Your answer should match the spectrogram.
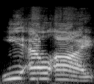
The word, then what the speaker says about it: Eli: E-L-I is pronounced Eli.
